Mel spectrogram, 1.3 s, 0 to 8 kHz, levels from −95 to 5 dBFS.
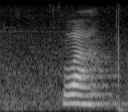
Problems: none marked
